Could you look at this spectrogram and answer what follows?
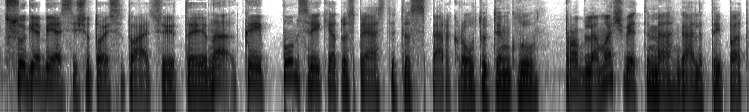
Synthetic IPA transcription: sʊɡʲɛbʲeːsʲɪʃʲɪt̪oːjsʲɪt̪ʊɑ̰ːsʲɪjo̰ːjt̪ɐɪnɐkɐɪpmʊmsɾʲɛɪkʲeːt̪usʲpʲɾʲæːsʲt̪ʲɪt̪ʲɪspʲɛ̰rkɾɐʊt̪uːt̪ʲɪŋklˠuː | pɾoːbʲlʲɛmɐʃʲʋʲiɛt̪ʲɪmʲɛɡɑ̰ːlʲɪt̪ɐɪpɐt̪

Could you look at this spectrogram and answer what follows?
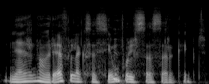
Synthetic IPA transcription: nʲɛʒʲɪnɐʊɾʲæːfʲlʲɛksɐsɪmpʊlʲsɐsɐrkɐɪpt͡ʃʲɛ

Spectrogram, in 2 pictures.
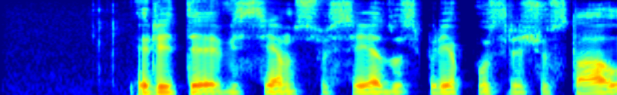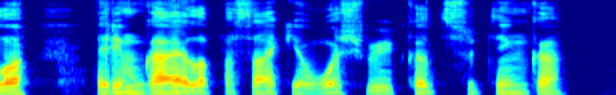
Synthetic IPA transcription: ɾʲɪt̪ʲɛʋʲɪsʲiɛmsːʊsʲeːd̪ʊspʲɾʲiɛpʊsʲɾʲɛt͡ʃʲust̪ɑːlˠoː | ɾʲɪmɡɑɪlˠɑpɐsɑːkʲeːuɔʃʲʋʲʊɪkɐt̪sʊt̪ʲɪŋkɐ

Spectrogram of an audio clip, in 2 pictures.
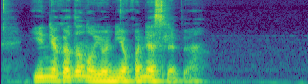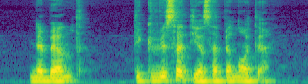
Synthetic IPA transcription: jɪnʲiɛkɐd̪ɐnuɔjoːnʲiɛkoːnʲæsʲlʲɛpʲe | nʲɛbʲɛnt̪ | t̪ʲɪkʋʲɪsɐt̪ʲiɛs̬ɐpʲɛnoːt̪ʲɛ

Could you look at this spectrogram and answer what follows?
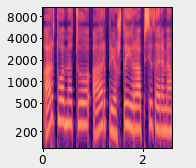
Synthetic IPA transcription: ɐɾt̪uɔmʲɛt̪ʊɐɾpʲɾʲiɛʃt̪ɐɪiːɾɐɐpʲsʲɪt̪ɐɾʲɛmʲɛ

